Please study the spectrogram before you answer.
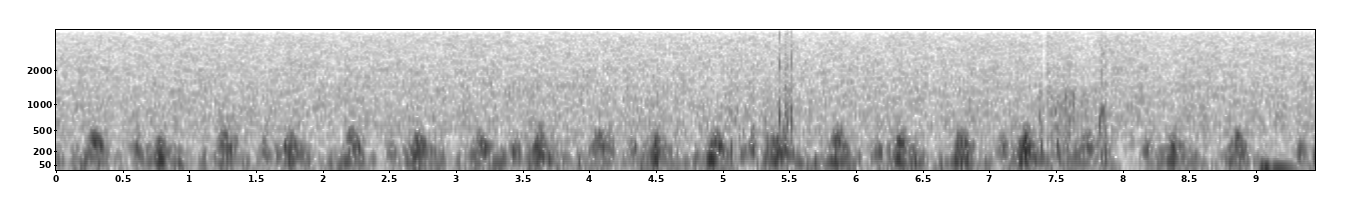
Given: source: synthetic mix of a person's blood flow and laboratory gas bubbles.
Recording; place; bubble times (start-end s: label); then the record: Doppler ultrasound of blood flow; precordium
5.04-5.25 s: bubbles
5.29-5.53 s: bubbles
7.35-7.74 s: bubbles
7.77-7.93 s: bubbles
From the record:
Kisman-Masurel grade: 221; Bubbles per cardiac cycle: several, 3 to 8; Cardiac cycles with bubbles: 10 to 50%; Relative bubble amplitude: barely perceptible (0.100 to 0.250); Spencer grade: 2 (many but less than half of the cardiac periods contain bubble signals, singularly or in groups); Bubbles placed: only in the low amplitude regions of the cardiac cycle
